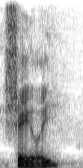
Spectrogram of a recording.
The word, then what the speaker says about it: Chaille: It's spelled Chaille. Yeah. And I say Chaley.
